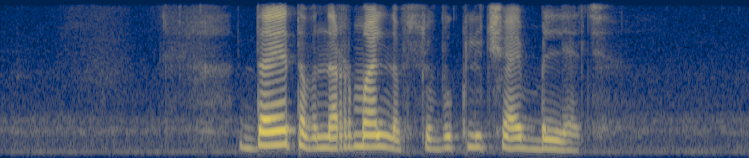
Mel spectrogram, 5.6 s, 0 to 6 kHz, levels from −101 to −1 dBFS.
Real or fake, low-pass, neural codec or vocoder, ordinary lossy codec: real; 5.4 kHz; none; none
